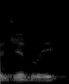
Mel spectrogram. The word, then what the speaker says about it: Ghibli: Well, next weekend we're going to our second trip to Studio Ghibli.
